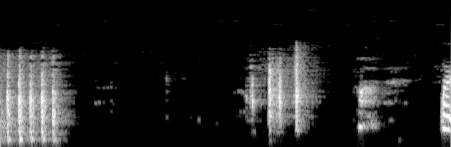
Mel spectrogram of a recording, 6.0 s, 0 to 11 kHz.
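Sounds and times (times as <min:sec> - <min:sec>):
knocking on a front door by a neighbor: 0:00.0 - 0:00.8.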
